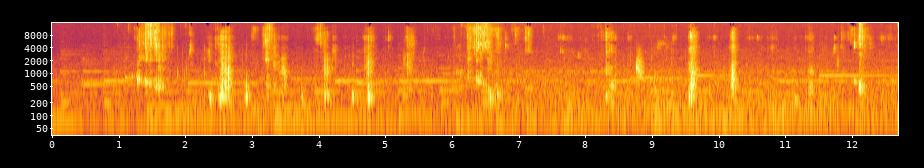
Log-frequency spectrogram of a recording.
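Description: Close-miked biting and chewing of crispy boneless fried chicken: irregular sharp crunches of the fried coating, over soft background music.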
